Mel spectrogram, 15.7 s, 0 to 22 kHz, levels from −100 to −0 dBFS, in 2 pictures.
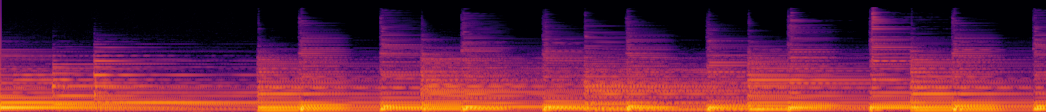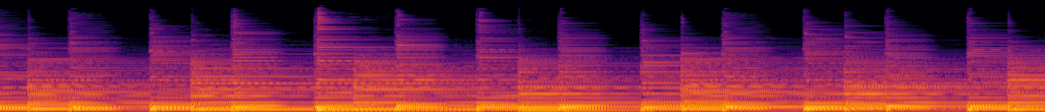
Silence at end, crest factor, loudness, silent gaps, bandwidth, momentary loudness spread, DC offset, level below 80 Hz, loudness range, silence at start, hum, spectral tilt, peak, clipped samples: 0 s; 16 dB; -23 LUFS; none; 11.5 kHz; 6 LU; under 0.1%; -44 dBFS; 1 LU; 0 s; none; -9 dB/octave; -6 dBFS; under 0.1%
